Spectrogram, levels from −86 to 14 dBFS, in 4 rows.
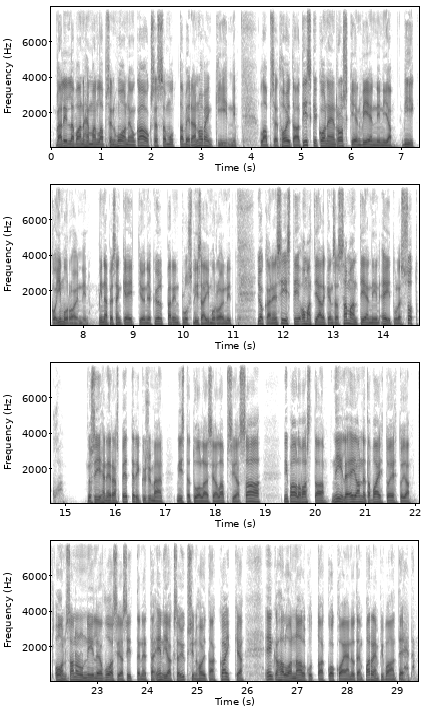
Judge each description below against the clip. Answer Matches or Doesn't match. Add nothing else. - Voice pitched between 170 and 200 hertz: Doesn't match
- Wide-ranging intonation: Matches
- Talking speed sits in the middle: Matches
